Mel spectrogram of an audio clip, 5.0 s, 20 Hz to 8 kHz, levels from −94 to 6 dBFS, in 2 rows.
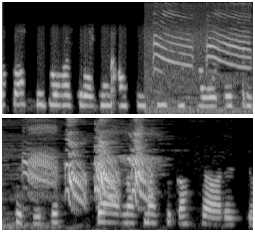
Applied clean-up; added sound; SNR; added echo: classical method Wiener filter.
